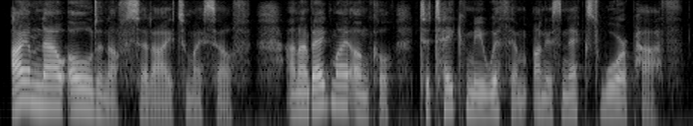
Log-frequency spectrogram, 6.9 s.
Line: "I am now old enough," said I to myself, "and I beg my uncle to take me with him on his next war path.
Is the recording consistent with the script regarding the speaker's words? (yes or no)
yes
